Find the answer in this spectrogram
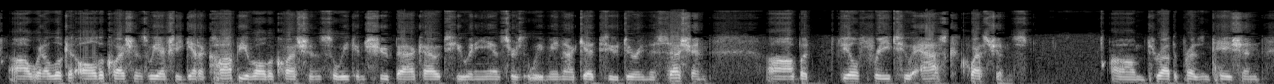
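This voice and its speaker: A man speaks at a fairly quick pace with monotone, flat intonation over noticeable background noise. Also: medium pitch for a man. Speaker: webinar host, company founder. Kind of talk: webinar presentation. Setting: online webinar. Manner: fast; hesitant with many fillers.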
